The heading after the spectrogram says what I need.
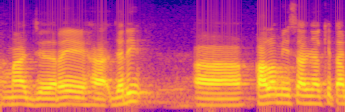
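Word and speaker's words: مجريها: Bismillahi majareha majareha nah fathah dimiringkan menjadi kasrah dan Alif dimiringkan menjadi Ya seperti e orang Timur ya ditulis orang timur di sini ya nah jadi bapakbapak membacanya adalah majreha jadi ee kalau misalnya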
